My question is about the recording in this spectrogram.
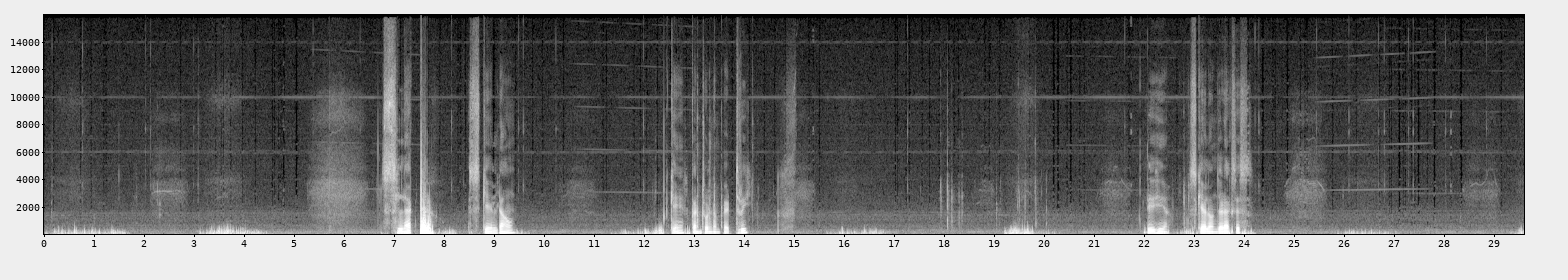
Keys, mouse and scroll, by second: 0.8-1.7 scroll up 5, 1.7 click, 2.8 click, 3.1-4.6 scroll up 4, 4.6-6.2 drag, 8.2 s, 9.9 click, 13.0 ctrl+KP_3, 14.2-15.2 scroll up 1, 15.2 click, 17.7 s, 22.1-22.6 scroll down 2, 22.6 s, 24.3-25.2 scroll up 4, 25.2 drag, 26.5 click, 27.0 click, 27.8 click, 28.6 click.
